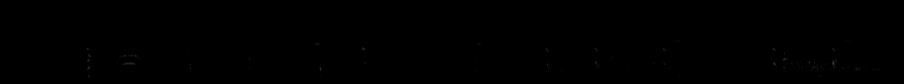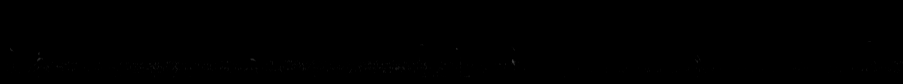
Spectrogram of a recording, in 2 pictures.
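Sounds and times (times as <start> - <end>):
steady low hiss: 0.0 - 18.0
bird chirping: 0.8 - 3.8, 4.7 - 7.0, 7.6 - 10.0, 13.1 - 14.4, 17.5 - 18.0.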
